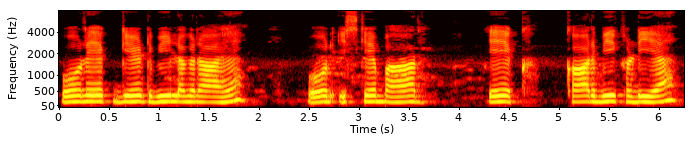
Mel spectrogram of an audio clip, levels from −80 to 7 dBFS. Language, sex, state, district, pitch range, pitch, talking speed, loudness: Hindi, male, Uttar Pradesh, Saharanpur, 175-185 Hz, 180 Hz, 145 wpm, -15 LUFS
